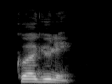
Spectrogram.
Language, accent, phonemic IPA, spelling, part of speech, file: French, France, /kɔ.a.ɡy.le/, coaguler, verb, LL-Q150 (fra)-coaguler.wav
- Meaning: to coagulate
